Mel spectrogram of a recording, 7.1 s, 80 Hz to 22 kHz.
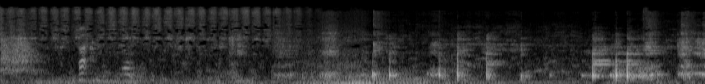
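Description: Hand scrubbing over the bare metal side panel of a 1977 Vespa scooter, first with sandpaper and then with a rag: a rasping rub in irregular back-and-forth strokes. The strokes grow louder and quicker in the second half.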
